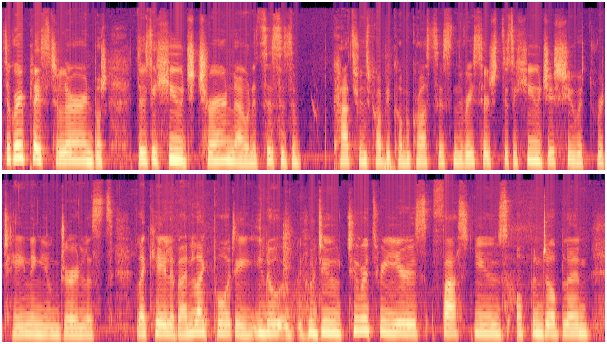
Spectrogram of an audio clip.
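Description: A woman with a Mayo accent talks at a very fast pace, her fairly high voice dark and mellow in tone. Her intonation is fairly even, and the sound is dry and close with no echo. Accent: Irish, Mayo. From Ireland, County Mayo. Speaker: local newspaper journalist. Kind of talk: panel discussion. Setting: university room.

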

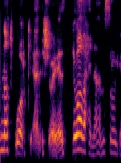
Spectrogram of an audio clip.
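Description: The recording is dry and close, without any echo. A woman speaks fairly quickly. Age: 20s. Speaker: illustrator. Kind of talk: casual chat.

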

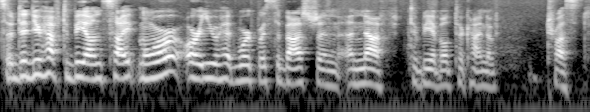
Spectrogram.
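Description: Delivered in a plain, everyday voice, the speech runs at a fairly quick pace with lively intonation. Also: woman. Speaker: podcast co-host and editor. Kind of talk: scripted intro and interview questions.

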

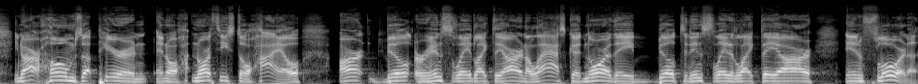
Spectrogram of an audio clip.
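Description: Using a plain, everyday voice, a man talks at a fairly quick pace, pitched fairly high, with ordinary pitch variation and very even loudness. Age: 50s. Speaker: pastor and podcast co-host. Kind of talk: casual chat.

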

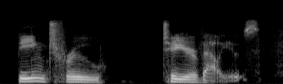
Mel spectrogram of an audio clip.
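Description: This man has an ordinary speaking voice, pitched at a medium level with ordinary pitch variation. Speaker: podcast host. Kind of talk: casual interview.

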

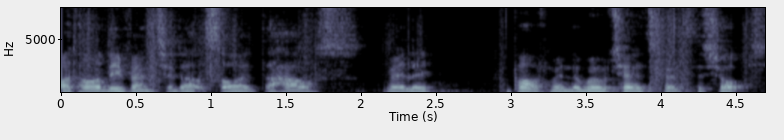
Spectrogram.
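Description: A man speaks with a fairly low pitch in a southeast English accent. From southeast England. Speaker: wellbeing entrepreneur and speaker. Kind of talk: casual interview chat.

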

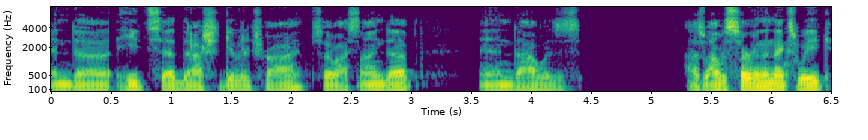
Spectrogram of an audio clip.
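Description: With a monotone, flat intonation, a man speaks at a medium pitch. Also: moderate pace. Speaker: young church member. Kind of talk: testimony. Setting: studio.

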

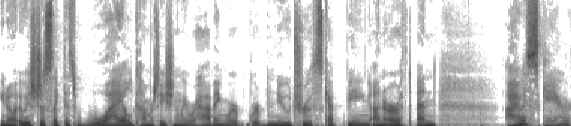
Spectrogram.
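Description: Over a silent background in a very clean recording, a woman with an American accent speaks in a dark, mellow tone. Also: fairly low pitch for a woman, ordinary pitch variation, moderate pace. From Japan (Tokyo), American missionary family. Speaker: interview guest. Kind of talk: casual chat.

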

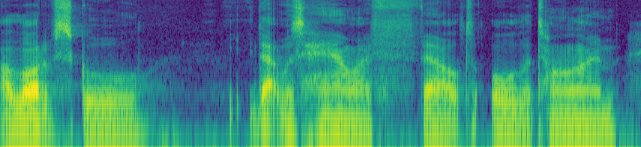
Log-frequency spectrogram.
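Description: A man with an Australian accent, very deep and low in pitch, very slow and monotone in a flat delivery. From Queensland, Australia (New Zealand-born). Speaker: emergency physician and entrepreneur. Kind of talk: casual chat.

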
